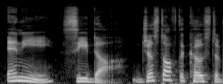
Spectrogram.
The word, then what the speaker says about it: Nisida: Pronounced Nisida.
